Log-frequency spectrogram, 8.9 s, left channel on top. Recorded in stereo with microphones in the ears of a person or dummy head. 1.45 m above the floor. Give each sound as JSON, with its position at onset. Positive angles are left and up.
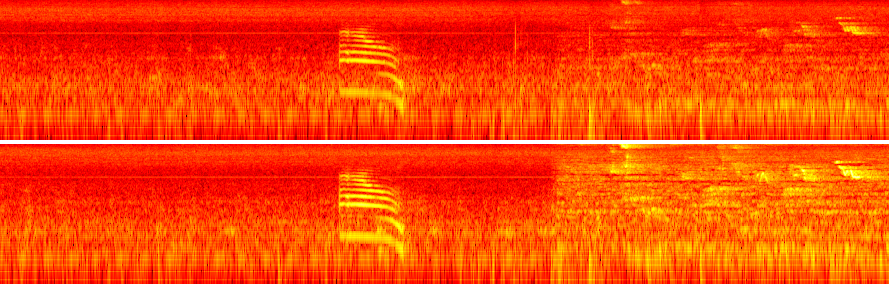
{"t": 3.2, "sound": "a cat meowing", "side_deg": -15, "distance_m": 0.8}
{"t": 5.5, "sound": "a bird", "side_deg": -50, "distance_m": 0.7}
